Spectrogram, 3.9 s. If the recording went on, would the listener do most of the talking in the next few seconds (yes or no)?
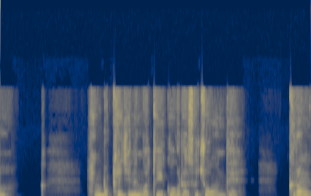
no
